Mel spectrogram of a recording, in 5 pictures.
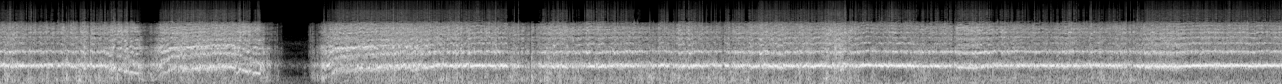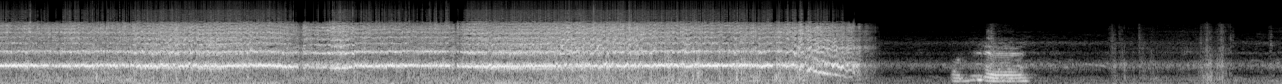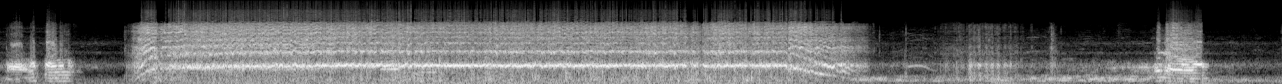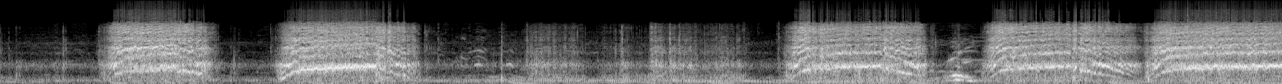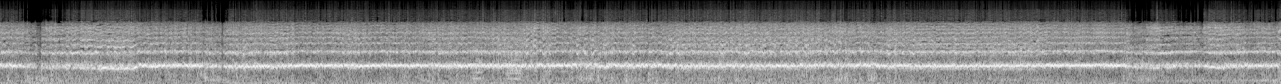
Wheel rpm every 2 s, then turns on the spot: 170, 100, 220, 230, 230, 220, 230, 220, 220, 220, 100, 0, 10, 70, 220, 230, 190, 10, 0, 30, 90, 50, 10, 100, 90, 170, 220, 220, 220, 220, 220, 230.
42-46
